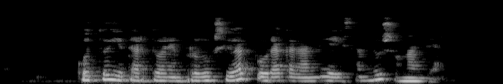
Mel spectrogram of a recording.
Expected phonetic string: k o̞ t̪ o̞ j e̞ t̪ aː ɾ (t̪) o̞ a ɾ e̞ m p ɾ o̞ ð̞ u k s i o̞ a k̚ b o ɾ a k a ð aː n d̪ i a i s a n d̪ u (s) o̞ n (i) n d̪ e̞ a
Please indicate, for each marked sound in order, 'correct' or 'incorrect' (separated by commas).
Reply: correct, correct, incorrect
